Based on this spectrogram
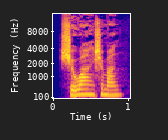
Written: showarrangement

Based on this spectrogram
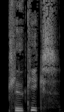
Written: klidkiks

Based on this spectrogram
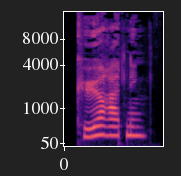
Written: køreretning

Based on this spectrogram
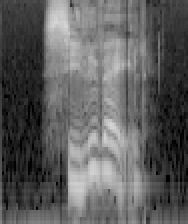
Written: sildehval

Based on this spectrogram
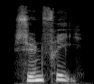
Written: syndfri

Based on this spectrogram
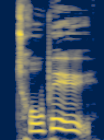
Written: tropeø

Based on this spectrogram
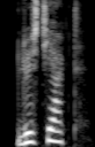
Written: lystyacht

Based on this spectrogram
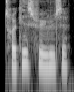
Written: tryghedsfølelse

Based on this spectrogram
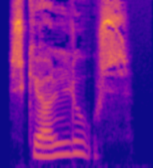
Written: skjoldlus

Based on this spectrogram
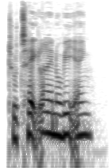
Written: totalrenovering

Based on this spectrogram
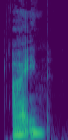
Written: egn

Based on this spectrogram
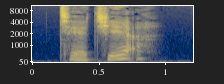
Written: tertiær

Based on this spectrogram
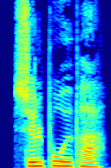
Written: sølvbrudepar

